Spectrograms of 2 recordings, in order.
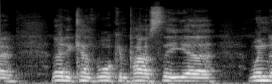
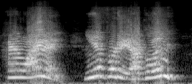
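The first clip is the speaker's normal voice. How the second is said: high, louder squawking parrot; cockatoo voice; 11 semitones higher, 4 dB louder than usual. Retold or imitated. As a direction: do the cheeky parrot from the pet shop. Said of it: "the cockatoo goes to her".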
